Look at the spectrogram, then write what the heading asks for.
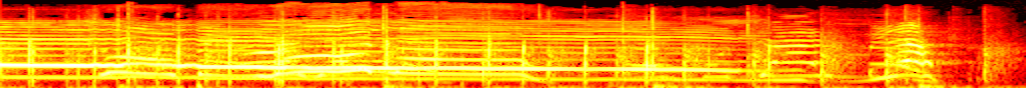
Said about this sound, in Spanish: Muy bien, un aplauso para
